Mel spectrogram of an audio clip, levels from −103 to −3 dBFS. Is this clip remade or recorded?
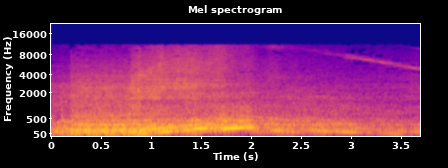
recorded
